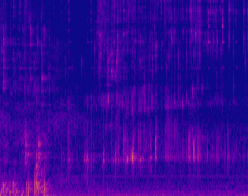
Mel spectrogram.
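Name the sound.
ice clinking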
